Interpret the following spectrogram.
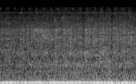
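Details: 1985 Alfa Romeo Spider Veloce, restarted after stalling from cold revving: short, deep, even idle rumble, nothing rattling or ticking, no smoke; runs smooth.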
